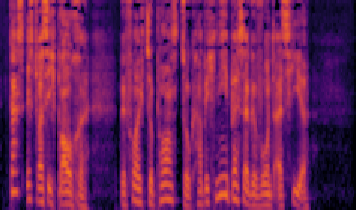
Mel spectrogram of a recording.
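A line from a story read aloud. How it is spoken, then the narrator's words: Calling out. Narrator (German): Alsbald rief Schmucke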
